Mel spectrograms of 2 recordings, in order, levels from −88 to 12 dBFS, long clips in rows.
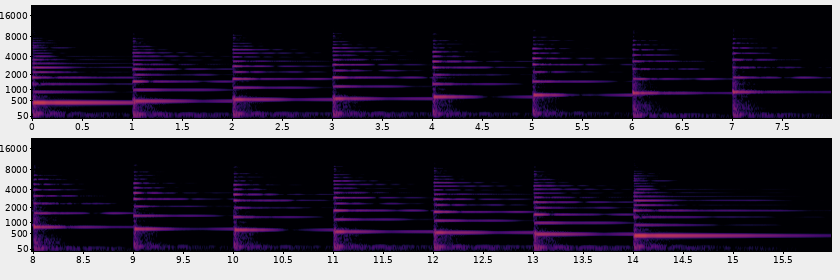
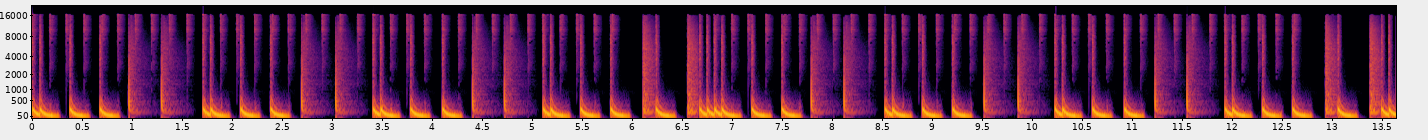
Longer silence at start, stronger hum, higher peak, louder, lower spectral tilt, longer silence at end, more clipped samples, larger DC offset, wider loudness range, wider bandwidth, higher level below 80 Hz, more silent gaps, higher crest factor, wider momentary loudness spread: about the same, 0 s vs 0 s; neither; second, -32 dBFS vs 0 dBFS; second, -49 LUFS vs -14 LUFS; second, -3 dB/octave vs -6.5 dB/octave; about the same, 0 s vs 0 s; neither; neither; about the same, 4 LU vs 2 LU; second, 10 kHz vs 17 kHz; second, -74 dBFS vs -16 dBFS; neither; first, 20 dB vs 12 dB; first, 18 LU vs 12 LU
